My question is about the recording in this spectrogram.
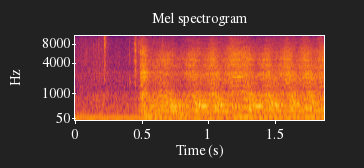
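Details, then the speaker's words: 1985 Honda Prelude at salvage auction, on booster pack: starter turns engine over at steady even rhythm but never fires; crank no start, probably no gas. "come on old girl give her a minute here she's probably got no gas"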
